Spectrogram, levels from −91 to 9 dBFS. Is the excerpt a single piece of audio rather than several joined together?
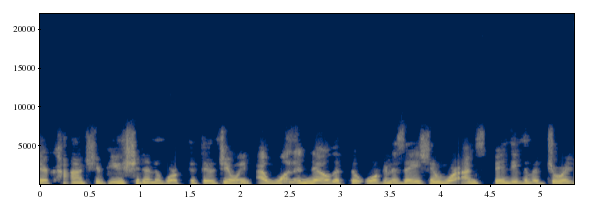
no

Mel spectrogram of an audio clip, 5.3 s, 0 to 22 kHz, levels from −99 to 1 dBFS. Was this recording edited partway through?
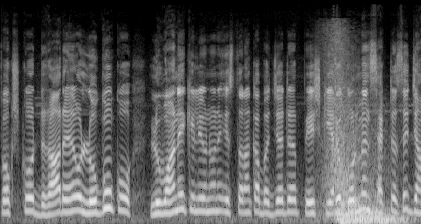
yes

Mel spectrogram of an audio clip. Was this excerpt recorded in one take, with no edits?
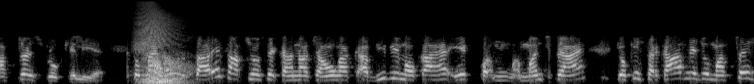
no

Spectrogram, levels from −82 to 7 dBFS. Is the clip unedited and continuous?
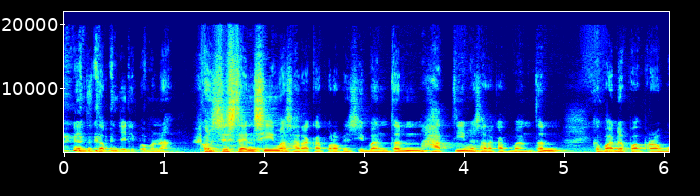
no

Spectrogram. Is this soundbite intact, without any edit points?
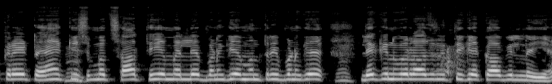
no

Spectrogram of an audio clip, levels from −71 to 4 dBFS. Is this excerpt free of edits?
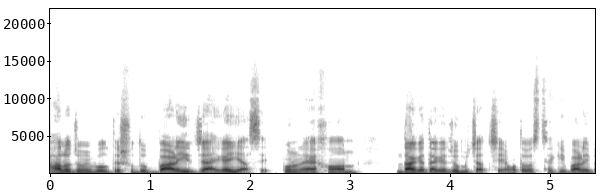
yes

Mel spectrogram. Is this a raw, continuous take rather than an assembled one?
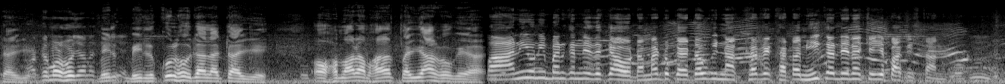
no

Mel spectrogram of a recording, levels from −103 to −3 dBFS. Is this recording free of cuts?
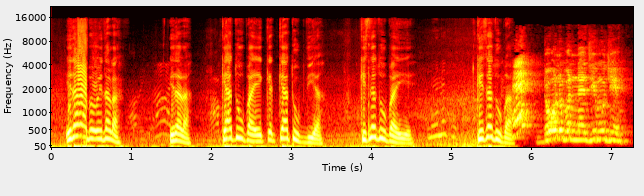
yes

